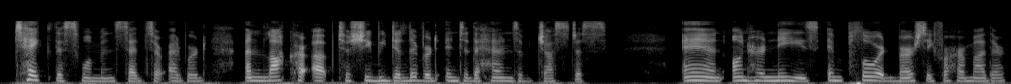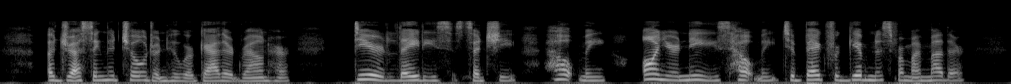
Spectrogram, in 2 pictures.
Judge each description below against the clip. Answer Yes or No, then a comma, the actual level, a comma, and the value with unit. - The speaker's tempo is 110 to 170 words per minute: Yes, average, 155 wpm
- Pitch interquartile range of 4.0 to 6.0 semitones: No, average, 3.3 semitones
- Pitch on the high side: No, medium, 170 Hz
